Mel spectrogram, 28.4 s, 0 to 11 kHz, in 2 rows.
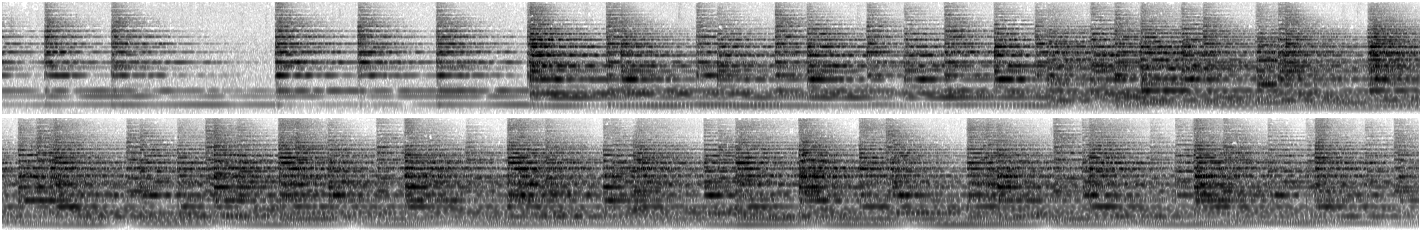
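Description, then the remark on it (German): The bells of the Protestant Jakobuskirche in Oberkotzau, Upper Franconia, Germany, about 5 km south of Hof, ring the midday chime in a steady peal, starting with a single bell's strokes before more bells join in a dense, resonant, overlapping chime that continues loudly throughout, with no voices. “Das Mittagsläuten kommt heute von der evangelischen Jakobuskirche im oberfränkischen Oberkotzau.”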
